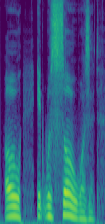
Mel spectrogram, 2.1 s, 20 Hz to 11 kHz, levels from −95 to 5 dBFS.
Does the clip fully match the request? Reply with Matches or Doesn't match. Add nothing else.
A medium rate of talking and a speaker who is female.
Doesn't match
